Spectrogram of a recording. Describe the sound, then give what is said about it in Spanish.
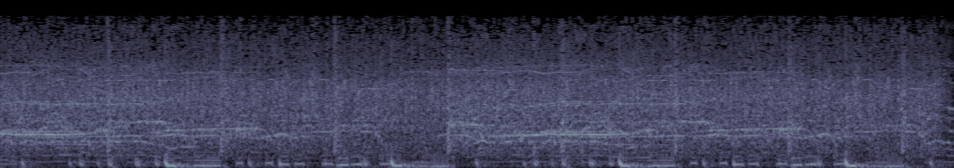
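Sustained, dense applause from a crowd fills the whole stretch, steady and loud with many overlapping claps and no clear pauses, with a faint musical tone underneath. “Hoy excelente programa, un fuerte el aplauso para ustedes.”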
